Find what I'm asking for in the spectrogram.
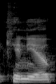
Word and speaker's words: Kinyo: Search for me, Kinyo, K-I-N-Y-O, and, I mean, of course you know my name.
